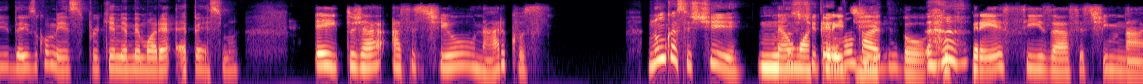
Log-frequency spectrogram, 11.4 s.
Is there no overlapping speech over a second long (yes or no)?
no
